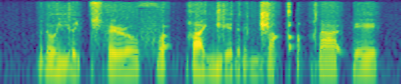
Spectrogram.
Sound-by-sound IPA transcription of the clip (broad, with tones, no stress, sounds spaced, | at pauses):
ɾ ʊ˥˩ j ə˧ cʰ ə˧ ɭ o˧ f o˧ ʔ q e˧ ɡʲ əː˧ r d͡ʒ ɛ˧ qʼ ə˧ q ɾ əː˥˩ ʔ e˥˩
